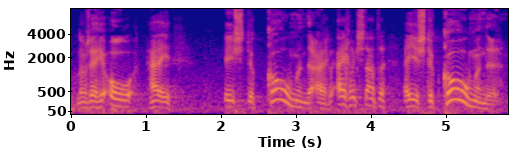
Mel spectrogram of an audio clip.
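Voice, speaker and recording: A man preaching a sermon in church, emphatic, with sudden loud declarations and soft, gentle asides. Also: medium pitch, wildly swooping pitch, moderate pace. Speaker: pastor.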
